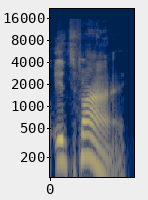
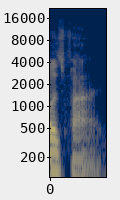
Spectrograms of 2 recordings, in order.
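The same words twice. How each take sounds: First: Said in the usual way. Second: Muttered aside. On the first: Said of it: "But now that I know". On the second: Real, not acted. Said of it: "Now that I know".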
